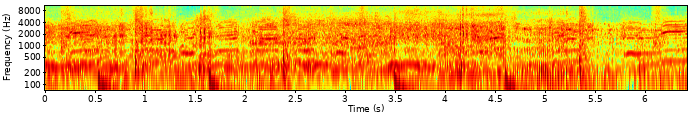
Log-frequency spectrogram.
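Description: Motocross dirt bike engine revving up and falling back again and again as the bike is ridden hard around the track, mixed with background music that has a regular bass beat.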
